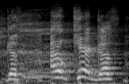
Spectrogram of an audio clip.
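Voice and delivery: hammed-up brush-off; comic high voice. Friend quoting the bit, high mock shout.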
